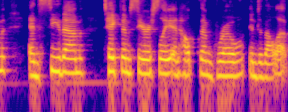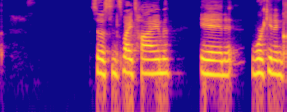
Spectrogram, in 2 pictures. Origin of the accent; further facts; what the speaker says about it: San Francisco Bay Area, California, United States; I'm from the San Francisco Bay Area. So growing up, I was surrounded by people who looked different than me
